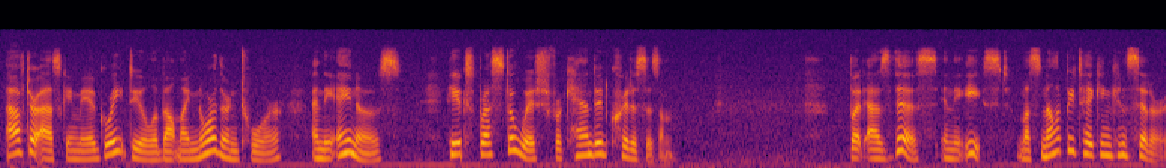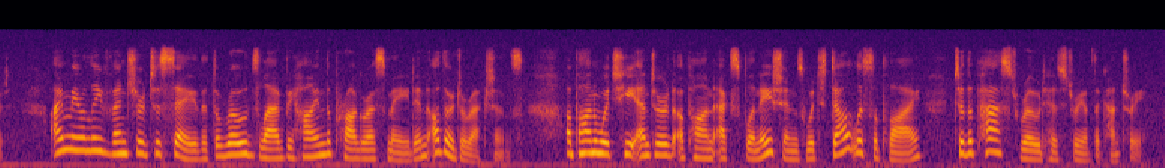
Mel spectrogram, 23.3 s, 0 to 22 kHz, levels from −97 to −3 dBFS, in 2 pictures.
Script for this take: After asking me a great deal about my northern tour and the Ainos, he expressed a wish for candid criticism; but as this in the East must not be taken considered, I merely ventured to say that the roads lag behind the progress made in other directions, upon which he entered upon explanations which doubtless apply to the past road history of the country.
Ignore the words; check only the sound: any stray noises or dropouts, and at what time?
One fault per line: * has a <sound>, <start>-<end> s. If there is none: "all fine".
all fine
